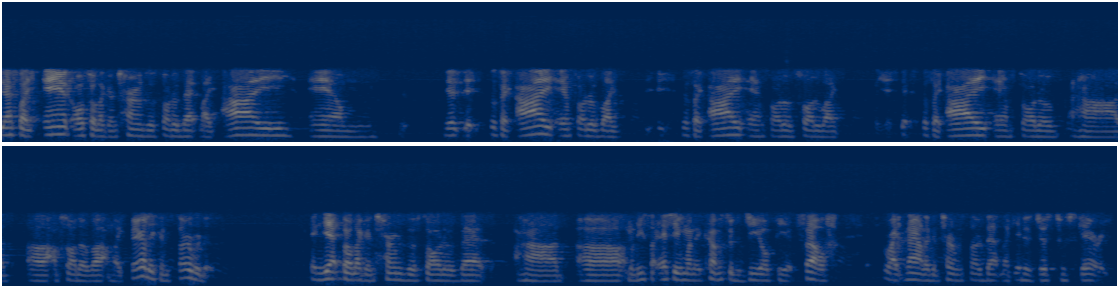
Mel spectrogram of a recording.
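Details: Stuttering in an adult male professor speaking in a phone interview, who has told the host that he stutters.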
